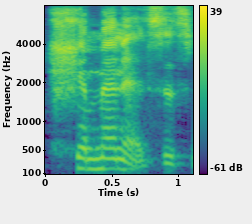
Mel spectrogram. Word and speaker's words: Jimenez: Well, I love how you properly pronounce the J with the H sound, but you can't do it with Jennifer Jimenez's name.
